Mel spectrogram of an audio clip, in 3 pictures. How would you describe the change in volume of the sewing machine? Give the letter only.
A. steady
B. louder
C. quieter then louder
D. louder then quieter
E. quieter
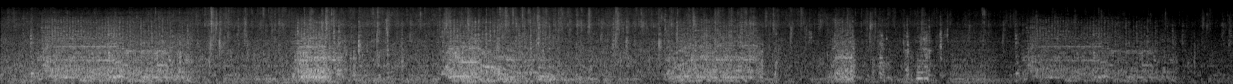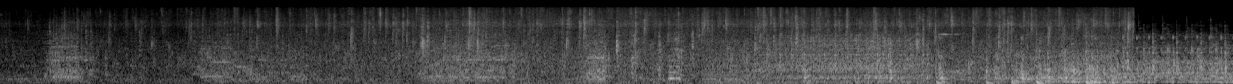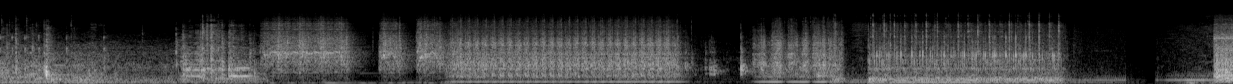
C.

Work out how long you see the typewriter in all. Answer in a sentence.
You can't hear the typewriter here.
